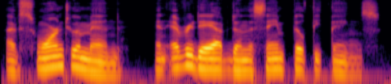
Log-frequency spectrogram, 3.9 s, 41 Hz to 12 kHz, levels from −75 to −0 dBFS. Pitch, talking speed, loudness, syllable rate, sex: 100 Hz, 200 wpm, -17 LUFS, 5.4 syllables/s, male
